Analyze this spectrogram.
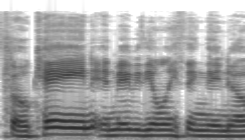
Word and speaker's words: Spokane: The Northwest is gorgeous, but uh overall Spokane as a city has uh I abandoned it for a reason.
